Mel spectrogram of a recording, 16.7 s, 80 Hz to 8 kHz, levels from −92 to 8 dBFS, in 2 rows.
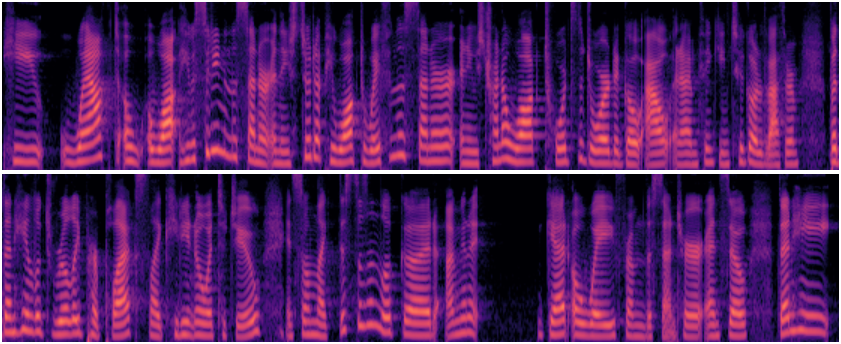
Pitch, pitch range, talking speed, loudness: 225 Hz, 200-255 Hz, 260 wpm, -28 LUFS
